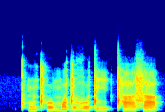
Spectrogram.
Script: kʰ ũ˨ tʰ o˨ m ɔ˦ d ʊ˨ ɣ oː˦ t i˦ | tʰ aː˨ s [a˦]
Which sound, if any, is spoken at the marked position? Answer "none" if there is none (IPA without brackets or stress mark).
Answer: a˦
